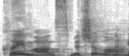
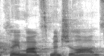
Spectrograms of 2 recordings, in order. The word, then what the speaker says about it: Clémence Michelon: We're excited to announce to you guys that our next book club pick is The Quiet Tenant by, hang on, I had to look up how to say it, Clémence Michelon. – Nice. – Look it up. I said it pretty damn good.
